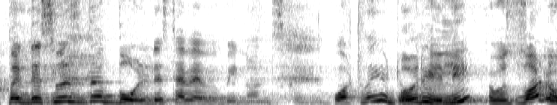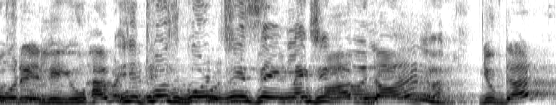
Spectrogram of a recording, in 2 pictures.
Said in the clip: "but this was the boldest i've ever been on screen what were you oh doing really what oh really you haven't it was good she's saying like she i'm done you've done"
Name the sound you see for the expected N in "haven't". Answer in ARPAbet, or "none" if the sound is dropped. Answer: none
